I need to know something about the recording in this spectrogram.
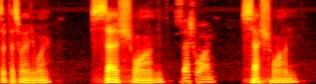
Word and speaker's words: Szechuan: I just want the American pronunciation, not the how to pronounce Szechuan in English. Oh, these people will do it. Szechuan.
